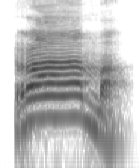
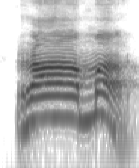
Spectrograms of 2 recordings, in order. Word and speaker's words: Rama: Hare Rama. Hare Rama. Rama. Rama. Hare Hare. We are paying attention to every syllable. 32 syllable. You don't chant Ram. Hare Ram. Wrong. Because Ram, Rama, 2 syllable.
